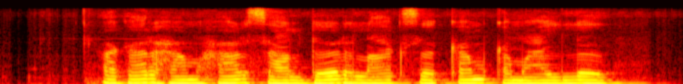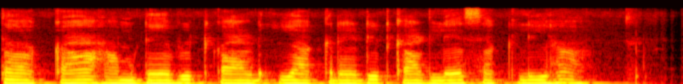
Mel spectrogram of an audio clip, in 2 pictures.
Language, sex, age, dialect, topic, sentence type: Magahi, male, 25-30, Western, banking, question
